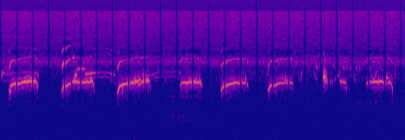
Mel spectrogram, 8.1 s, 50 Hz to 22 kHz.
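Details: During the fifth feeding at a peregrine falcon nest, Barycz Valley, 23 April 2020, 19:28, about seven whining whistled calls repeat roughly once a second, each slightly rising then dropping off.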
